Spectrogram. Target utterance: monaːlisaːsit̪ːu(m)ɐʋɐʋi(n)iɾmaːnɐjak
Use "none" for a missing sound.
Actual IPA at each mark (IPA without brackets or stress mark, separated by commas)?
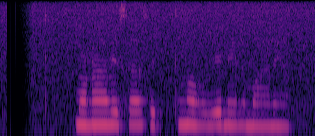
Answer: m, n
